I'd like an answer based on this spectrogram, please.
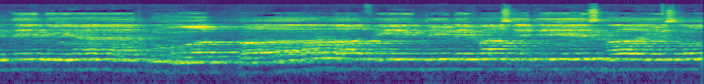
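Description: A Coptic monk's male voice chanting a Coptic liturgical hymn into a microphone, in long held notes with slow melodic turns that dip and rise in pitch.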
